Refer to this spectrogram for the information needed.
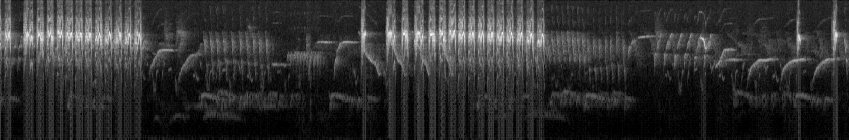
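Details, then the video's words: Javan cuckoo-shrike (sogon) calling out rival males: two long, loud runs of rapid high-pitched buzzing pulses, separated by varied rising whistles and low, chattering warbles. "SOGON GACOR MEMANGGIL LAWAN JANTAN"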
